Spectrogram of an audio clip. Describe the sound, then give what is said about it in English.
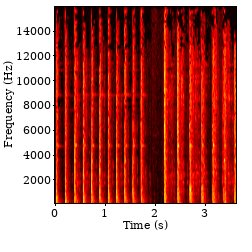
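Rapid, forceful knocking on a front door at Fox Hollow Farm: a quick run of about a dozen loud raps, a brief pause, then another urgent burst of knocks, insistent, with no voices. “First, it was the knocking he continued to hear on his front door.”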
